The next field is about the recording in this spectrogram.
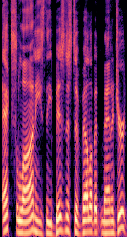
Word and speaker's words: YXLON: Obviously, the first question, Exelon, which is Y-X-L-O-N. It's how it's spelled, but it's pronounced Exelon.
